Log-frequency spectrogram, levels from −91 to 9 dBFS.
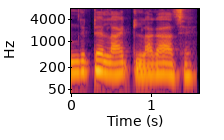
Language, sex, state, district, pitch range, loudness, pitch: Bengali, male, West Bengal, Cooch Behar, 90-140 Hz, -16 LUFS, 125 Hz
